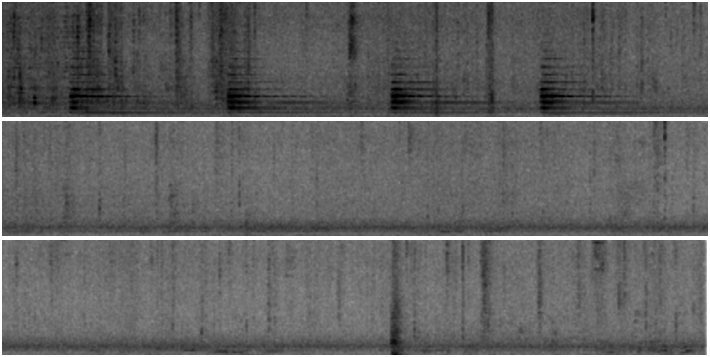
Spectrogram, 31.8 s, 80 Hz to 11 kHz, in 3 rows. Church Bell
0.0s 12.2s

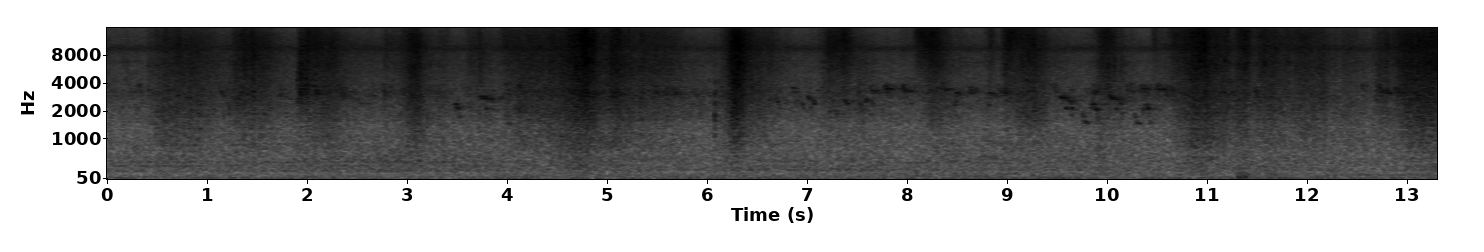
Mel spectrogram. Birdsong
5.4s 13.3s

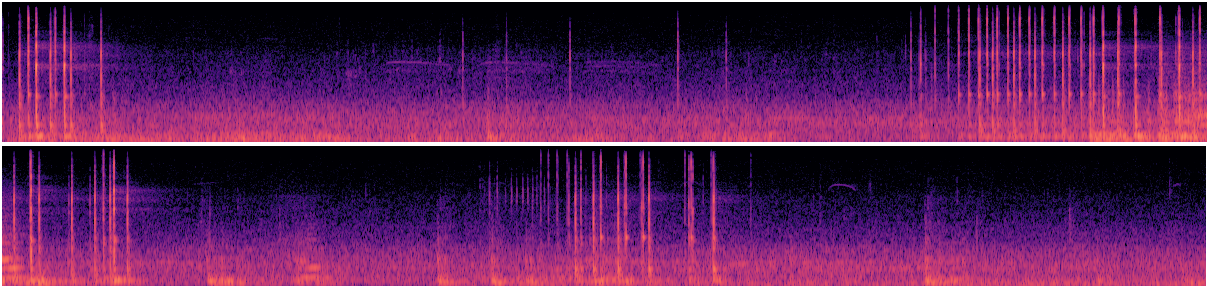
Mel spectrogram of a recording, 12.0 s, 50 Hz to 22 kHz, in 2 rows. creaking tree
0.0s 7.3s, 8.3s 10.1s

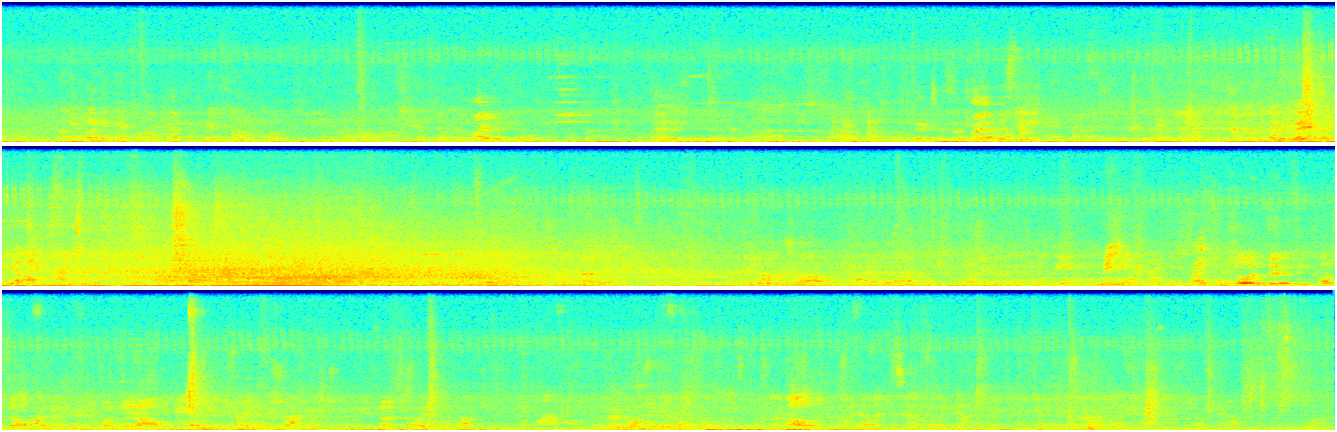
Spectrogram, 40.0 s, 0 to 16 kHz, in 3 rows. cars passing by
9.8s 38.6s

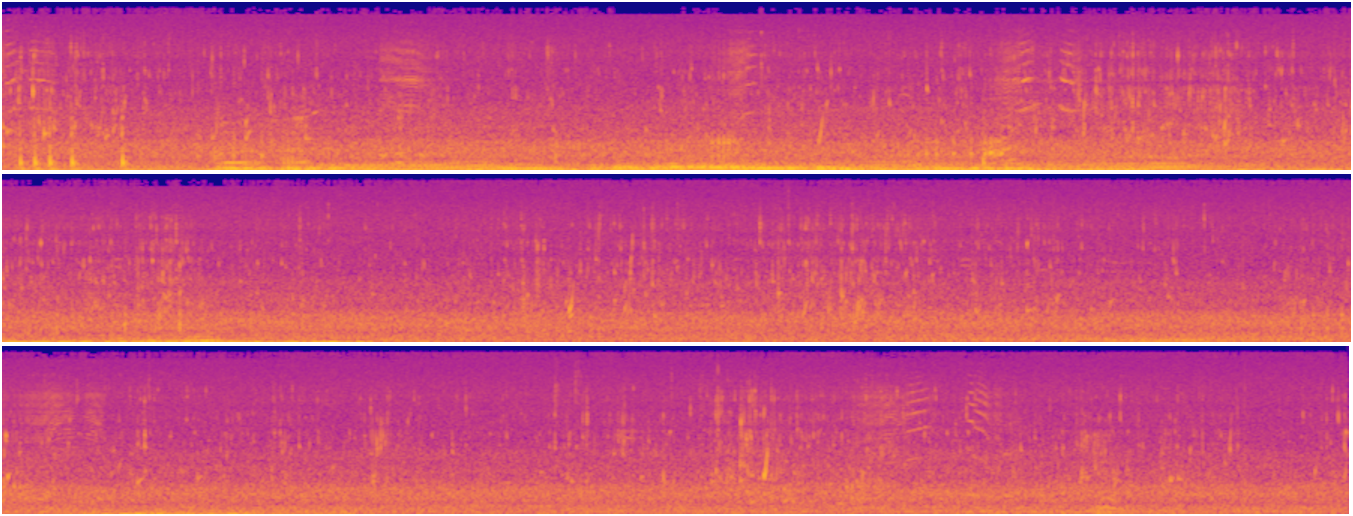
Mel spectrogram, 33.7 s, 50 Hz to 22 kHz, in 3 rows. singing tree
2.4s 3.8s, 29.7s 31.0s

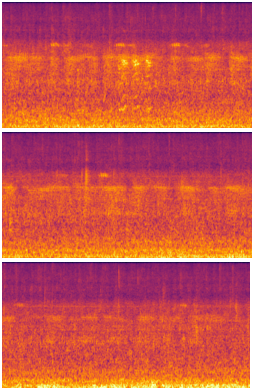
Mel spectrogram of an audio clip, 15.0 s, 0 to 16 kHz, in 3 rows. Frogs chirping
0.2s 10.6s

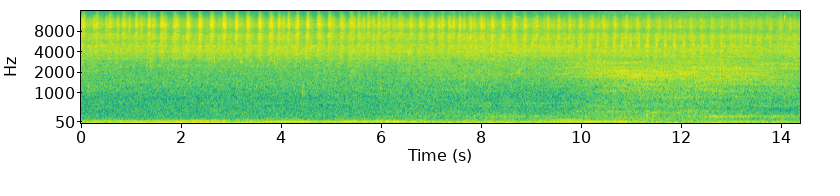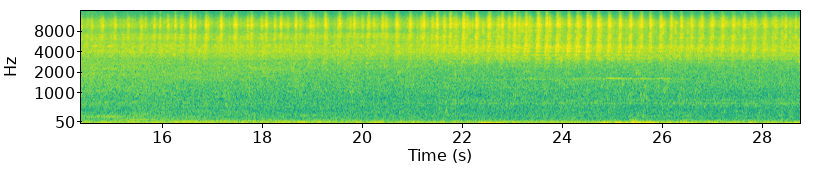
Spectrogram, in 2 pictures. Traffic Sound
4.8s 19.5s

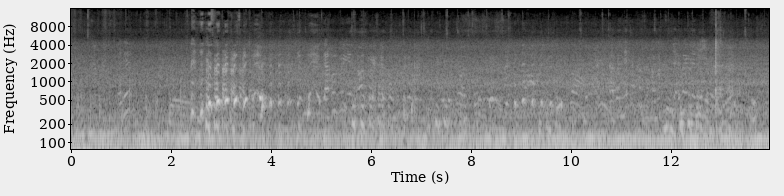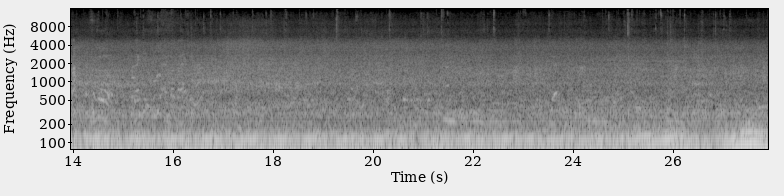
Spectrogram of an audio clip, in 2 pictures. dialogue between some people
0.4s 16.8s

